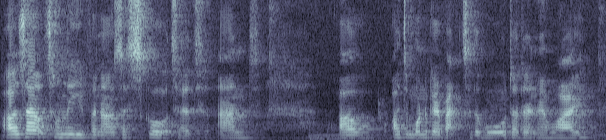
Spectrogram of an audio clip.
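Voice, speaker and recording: A woman's voice: low voice, flat delivery, normal speed. A woman casually recalling her experience as an interviewee, recorded in an echoey room. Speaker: mental health service user interviewee. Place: plain indoor room. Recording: echoey room, faint noise.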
